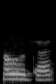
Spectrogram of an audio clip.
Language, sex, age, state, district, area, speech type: Kannada, female, 18-30, Karnataka, Gadag, rural, conversation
